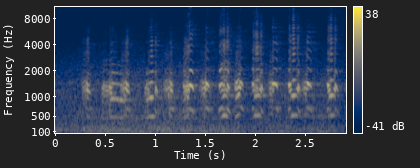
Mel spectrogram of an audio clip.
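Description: A goose honks loudly and repeatedly in rapid, harsh bursts, a continuous agitated series of angry nasal calls, with no talking.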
